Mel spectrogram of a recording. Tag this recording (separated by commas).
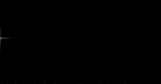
Musical instrument, Percussion, Marimba, Music, Mallet percussion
